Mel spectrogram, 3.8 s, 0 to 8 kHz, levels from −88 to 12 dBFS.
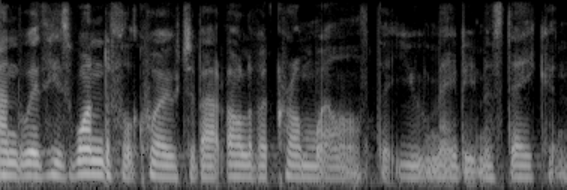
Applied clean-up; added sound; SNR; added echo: none; none; none; none.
